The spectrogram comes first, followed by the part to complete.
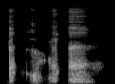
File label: Amanita Hurt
